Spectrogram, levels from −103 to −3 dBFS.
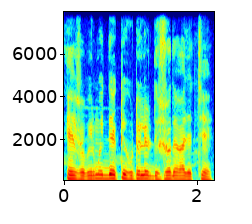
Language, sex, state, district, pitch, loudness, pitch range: Bengali, male, Assam, Hailakandi, 165 Hz, -16 LUFS, 155-175 Hz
